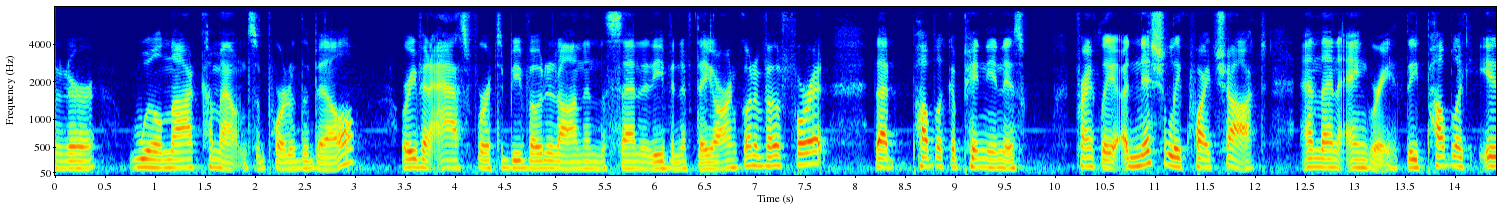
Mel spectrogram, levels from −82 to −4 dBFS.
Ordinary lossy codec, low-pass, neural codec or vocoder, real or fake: AAC, 48 kbps; 7.2 kHz; none; real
